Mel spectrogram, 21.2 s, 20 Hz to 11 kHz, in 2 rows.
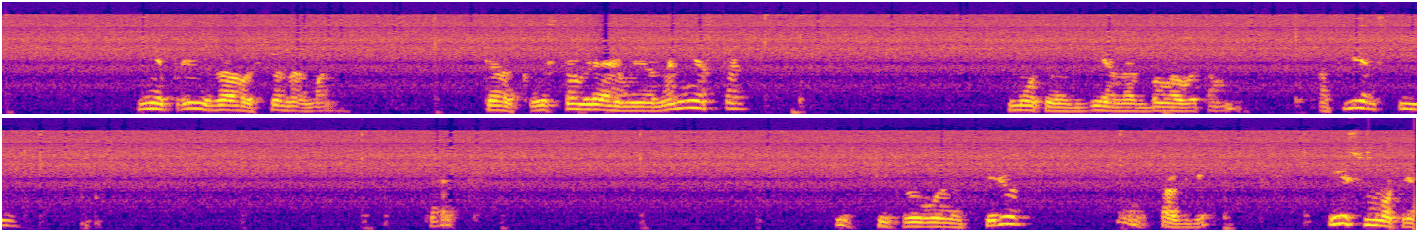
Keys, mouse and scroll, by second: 0.0-3.2 drag, 4.3-5.7 drag, 5.8-8.3 middle drag, 8.8-9.8 middle drag, 10.8 click, 12.3-13.3 drag, 14.4 click, 16.3-19.0 drag, 20.4 middle click.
